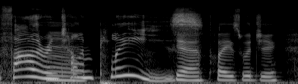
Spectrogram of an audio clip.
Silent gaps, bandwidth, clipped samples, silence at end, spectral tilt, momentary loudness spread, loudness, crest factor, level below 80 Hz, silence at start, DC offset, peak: none; 17 kHz; under 0.1%; 0 s; -4.5 dB/octave; 9 LU; -27 LUFS; 16 dB; -42 dBFS; 0 s; under 0.1%; -12 dBFS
